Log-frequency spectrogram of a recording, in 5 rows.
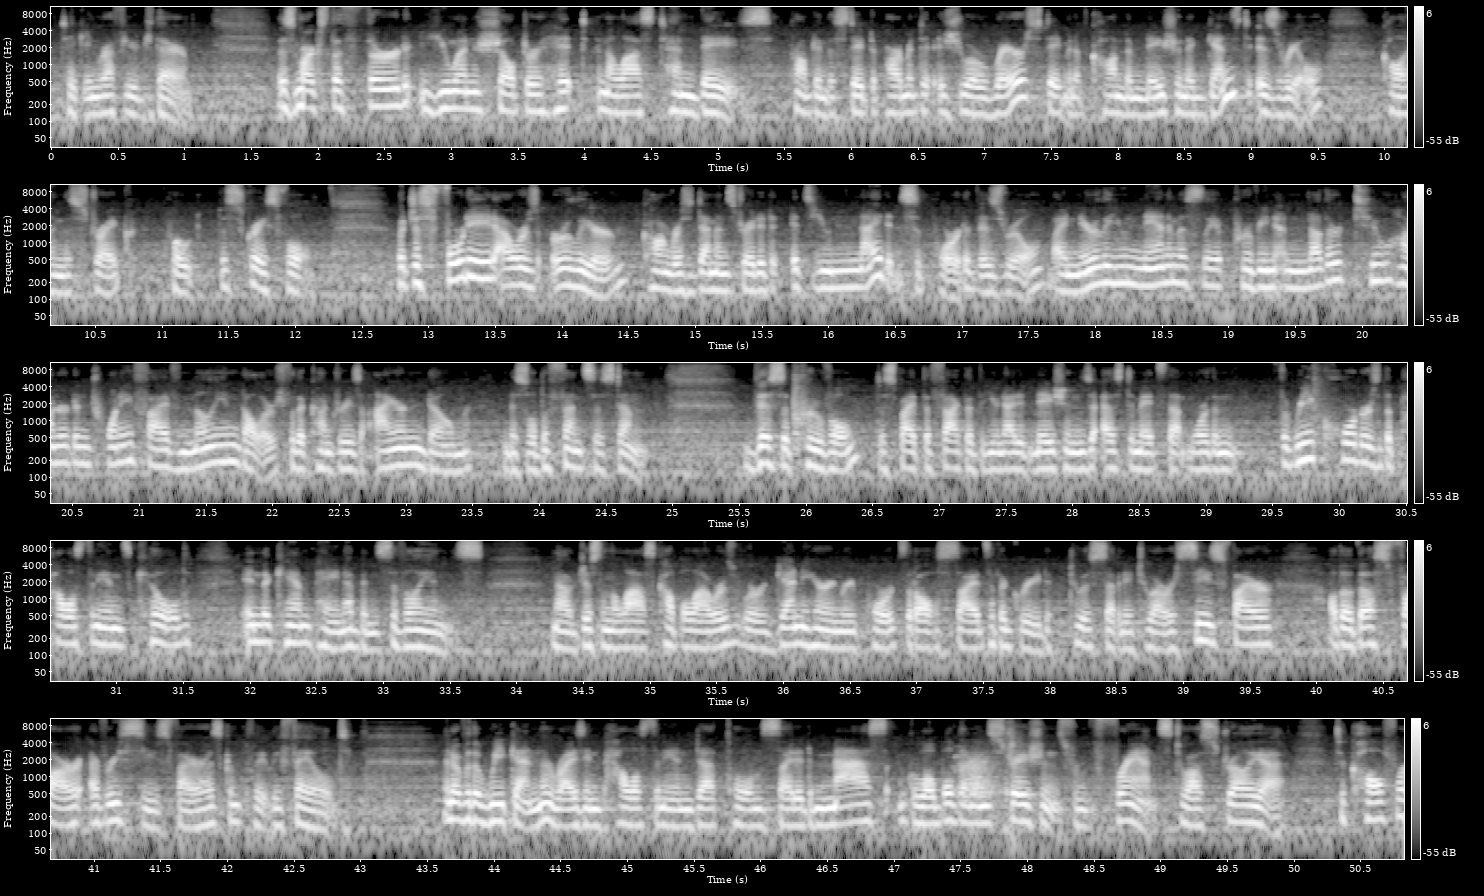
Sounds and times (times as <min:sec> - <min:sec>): Speech: 0:00.0 - 0:01.1, 0:01.7 - 0:12.2, 0:12.8 - 0:24.8, 0:25.6 - 0:42.9, 0:43.6 - 0:50.8.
